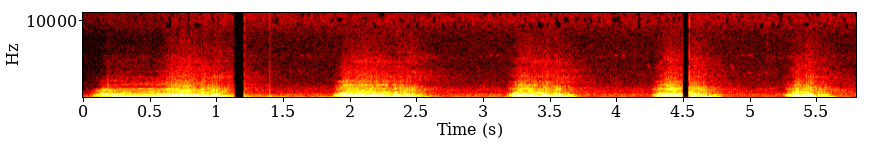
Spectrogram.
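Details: Sunrise, 5 August, Tswalu Kalahari Reserve in South Africa: a huge male lion roars after scent marking on the quarry. One long, powerful moan opens the sequence, followed by four shorter, deep grunting bursts spaced roughly a second apart.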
